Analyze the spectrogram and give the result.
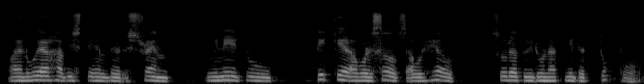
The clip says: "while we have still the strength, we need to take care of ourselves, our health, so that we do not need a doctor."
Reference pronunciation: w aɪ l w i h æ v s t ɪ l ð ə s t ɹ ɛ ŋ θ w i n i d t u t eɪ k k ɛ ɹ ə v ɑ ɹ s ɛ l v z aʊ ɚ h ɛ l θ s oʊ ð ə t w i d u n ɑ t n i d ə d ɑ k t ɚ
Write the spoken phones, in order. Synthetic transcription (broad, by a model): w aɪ l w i h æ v s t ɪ l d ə s t ɹ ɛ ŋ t w i n i d t u t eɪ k k ɛ ɹ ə w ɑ ɹ s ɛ l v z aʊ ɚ h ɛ l t s oʊ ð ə t w i d u n ɑ t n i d ə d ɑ k t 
